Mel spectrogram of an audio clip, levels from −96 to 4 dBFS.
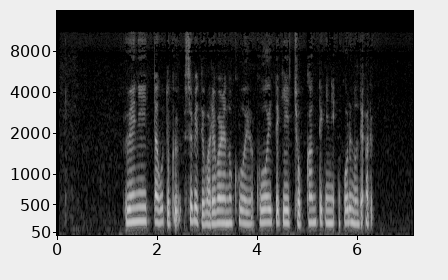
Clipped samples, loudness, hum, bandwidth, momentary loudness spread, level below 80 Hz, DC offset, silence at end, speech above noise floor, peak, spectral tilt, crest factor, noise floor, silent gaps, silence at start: under 0.1%; -27 LUFS; none; 11.5 kHz; 6 LU; -72 dBFS; under 0.1%; 0.8 s; 46 dB; -10 dBFS; -7.5 dB/octave; 16 dB; -71 dBFS; none; 1.35 s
